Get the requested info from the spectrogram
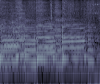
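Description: Guitar music: a few held chords or notes, changing about every half second.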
